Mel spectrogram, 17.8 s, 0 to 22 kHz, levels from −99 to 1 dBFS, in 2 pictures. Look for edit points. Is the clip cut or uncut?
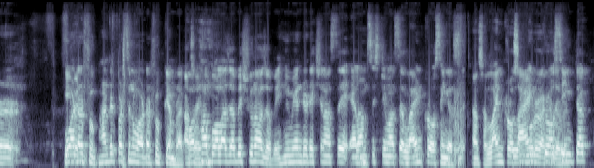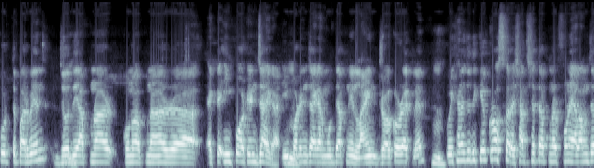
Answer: uncut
